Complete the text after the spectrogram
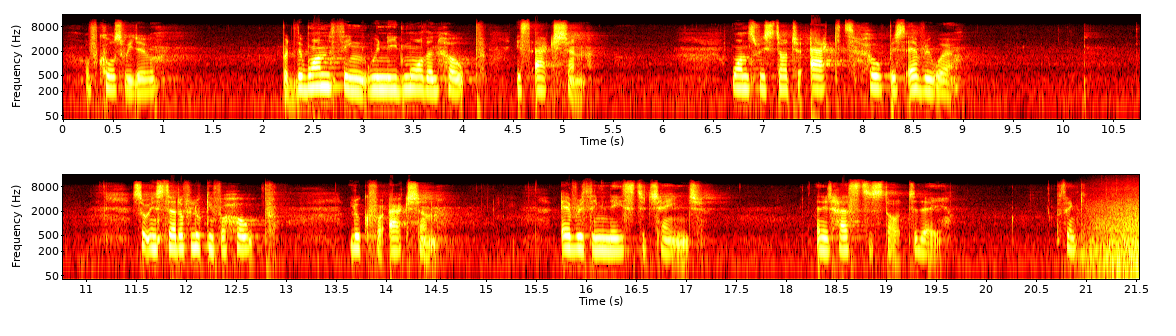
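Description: A girl speaks calmly through a microphone.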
